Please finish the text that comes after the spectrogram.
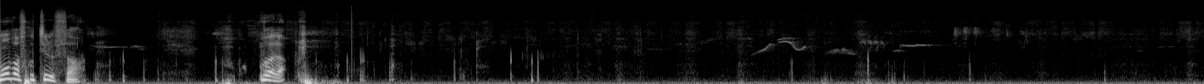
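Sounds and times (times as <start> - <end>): songbird singing whistled notes: 0.8 - 2.4, 6.3 - 12.0
sponge scrubbing plastic: 2.1 - 12.0.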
